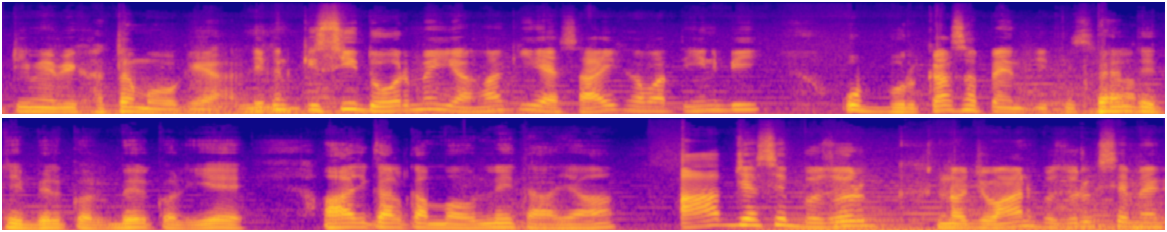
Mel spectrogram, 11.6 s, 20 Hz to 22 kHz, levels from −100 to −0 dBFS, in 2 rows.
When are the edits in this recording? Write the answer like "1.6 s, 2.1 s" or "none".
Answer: 9.0 s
